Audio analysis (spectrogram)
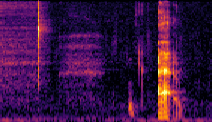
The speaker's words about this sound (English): Sorry, burping on mic is gross. It's gross.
